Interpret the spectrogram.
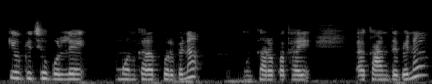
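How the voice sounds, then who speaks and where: High-pitched woman teacher. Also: dull audio. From India. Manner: instructional, repeats phrases and often checks with short tag questions. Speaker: exam-prep history teacher. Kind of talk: online class, reading quiz questions and answers with encouraging advice.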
